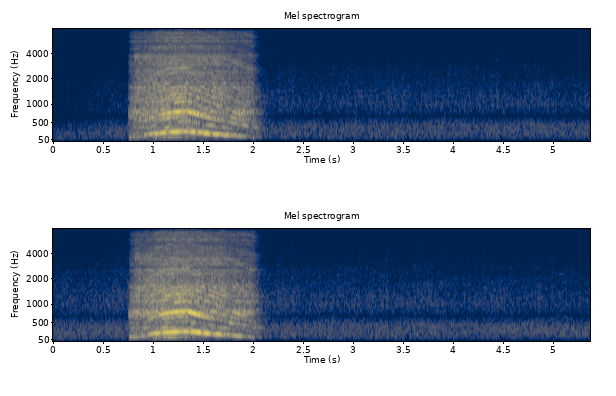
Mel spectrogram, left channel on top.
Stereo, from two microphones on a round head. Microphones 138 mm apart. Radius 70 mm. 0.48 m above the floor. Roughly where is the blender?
Left.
